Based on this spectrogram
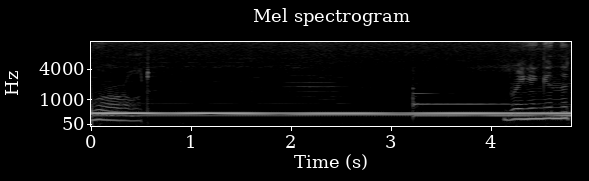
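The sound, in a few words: crystal singing bowl tones at 432 Hz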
